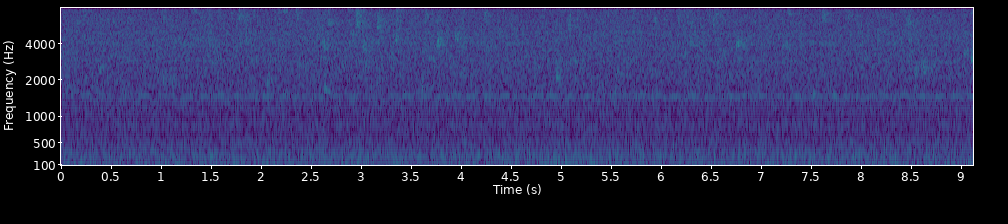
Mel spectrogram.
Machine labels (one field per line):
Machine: pump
